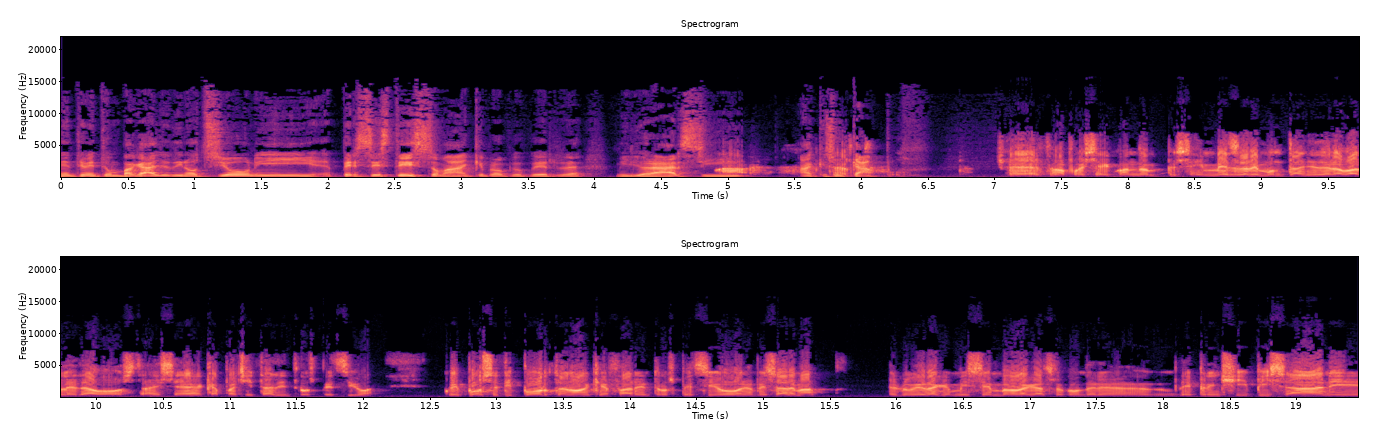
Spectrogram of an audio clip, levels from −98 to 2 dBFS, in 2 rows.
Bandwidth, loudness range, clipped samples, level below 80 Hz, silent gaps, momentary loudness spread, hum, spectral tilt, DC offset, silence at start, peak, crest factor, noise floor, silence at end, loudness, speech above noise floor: 15 kHz; 3 LU; under 0.1%; -60 dBFS; none; 9 LU; none; -2 dB/octave; under 0.1%; 0 s; 0 dBFS; 18 dB; -41 dBFS; 0 s; -17 LUFS; 23 dB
